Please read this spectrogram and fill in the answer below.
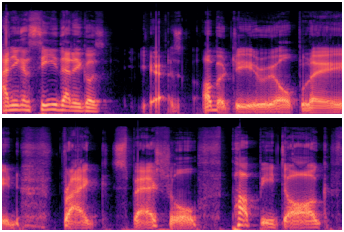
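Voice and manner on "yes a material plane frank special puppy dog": very slow, creaky speech while inhaling. Voicing a bar server answering a drink order: talking on the in-breath. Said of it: "on the in breath".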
